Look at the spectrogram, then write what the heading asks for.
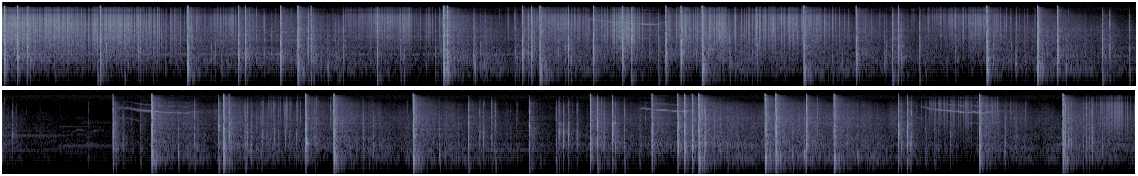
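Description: Aerial fireworks display: rapid bangs of shells bursting, with crackling between them. There is a short lull about halfway through, then more bursts with a few high, falling whistles.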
